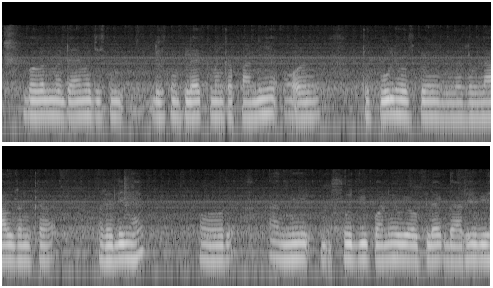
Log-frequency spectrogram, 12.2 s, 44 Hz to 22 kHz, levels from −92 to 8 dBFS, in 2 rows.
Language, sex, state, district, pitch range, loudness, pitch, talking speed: Hindi, male, Bihar, Sitamarhi, 135-145 Hz, -22 LUFS, 140 Hz, 150 wpm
